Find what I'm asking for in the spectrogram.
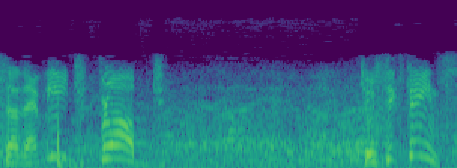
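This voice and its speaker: A man giving excitable, emphatic live commentary on a darts match as co-commentator. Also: very high voice, slow. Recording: muffled broadcast with loud crowd. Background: loud darts crowd.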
